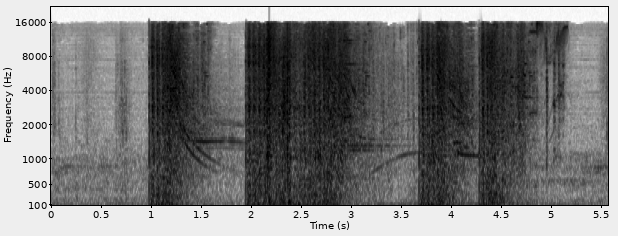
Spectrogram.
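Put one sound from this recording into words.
Video game gunfire blasts loudly in bursts.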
